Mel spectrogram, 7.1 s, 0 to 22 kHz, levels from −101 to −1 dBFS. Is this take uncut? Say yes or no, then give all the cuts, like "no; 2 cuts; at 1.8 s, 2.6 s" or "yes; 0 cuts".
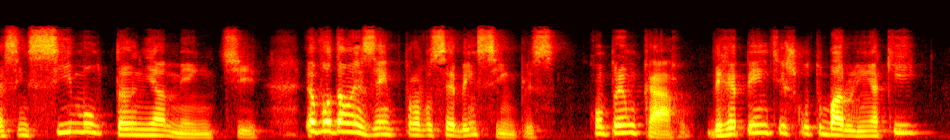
yes; 0 cuts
